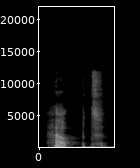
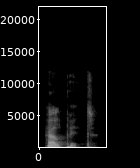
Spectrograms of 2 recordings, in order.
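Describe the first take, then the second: First: The ending adds no extra syllable. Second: The ending is pronounced as an extra 'id' syllable. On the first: The speaker calls it right. "It is" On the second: The speaker calls it wrong. "Common mistake"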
